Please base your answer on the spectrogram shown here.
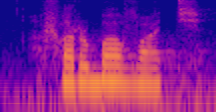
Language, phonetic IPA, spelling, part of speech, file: Belarusian, [farbaˈvat͡sʲ], фарбаваць, verb, Be-фарбаваць.ogg
- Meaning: 1. to paint (apply paint to something) 2. to color (give color to something) 3. to dye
